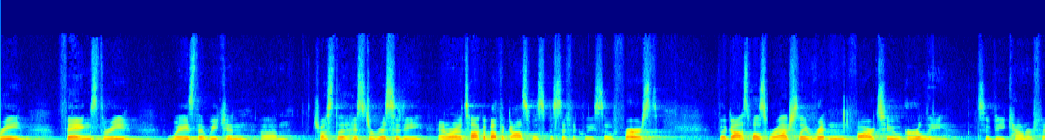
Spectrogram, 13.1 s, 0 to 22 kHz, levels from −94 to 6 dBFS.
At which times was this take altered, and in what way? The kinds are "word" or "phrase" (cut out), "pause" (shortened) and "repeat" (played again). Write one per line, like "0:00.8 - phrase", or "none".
0:09.6 - word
